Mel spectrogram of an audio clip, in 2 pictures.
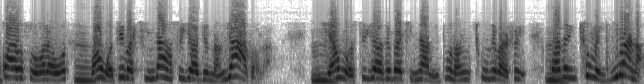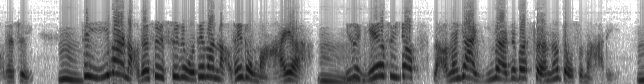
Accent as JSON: {"language": "Chinese", "town": "Fushun", "region": "Liaoning", "country": "China", "said": "我是辽宁抚顺的。"}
